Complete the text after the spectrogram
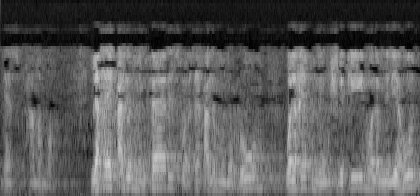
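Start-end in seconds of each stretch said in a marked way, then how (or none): none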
